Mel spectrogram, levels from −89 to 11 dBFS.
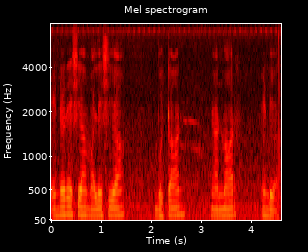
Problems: constant background noise, background conversations at intervals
